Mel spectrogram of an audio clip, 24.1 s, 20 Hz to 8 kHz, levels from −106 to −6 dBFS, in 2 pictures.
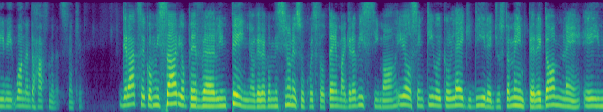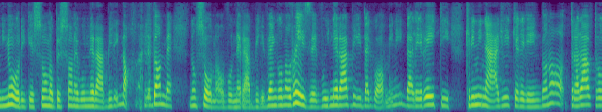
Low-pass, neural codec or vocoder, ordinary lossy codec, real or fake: none; codec, 16 kHz, 1.1 kbps, Voila-Tokenizer; none; fake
